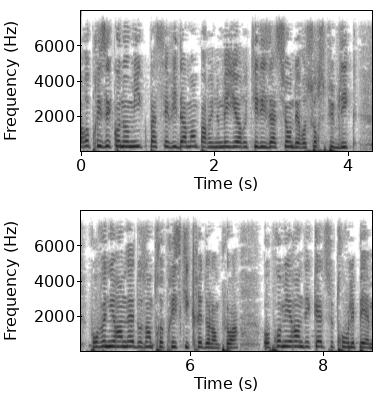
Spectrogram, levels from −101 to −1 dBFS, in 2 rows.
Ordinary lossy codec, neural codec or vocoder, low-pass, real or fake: Opus, 64 kbps; none; 7.2 kHz; real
